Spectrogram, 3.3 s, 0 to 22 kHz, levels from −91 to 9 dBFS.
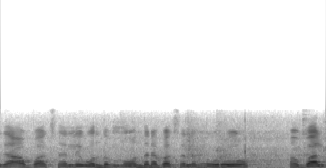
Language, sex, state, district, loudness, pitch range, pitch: Kannada, female, Karnataka, Koppal, -17 LUFS, 215-235 Hz, 220 Hz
